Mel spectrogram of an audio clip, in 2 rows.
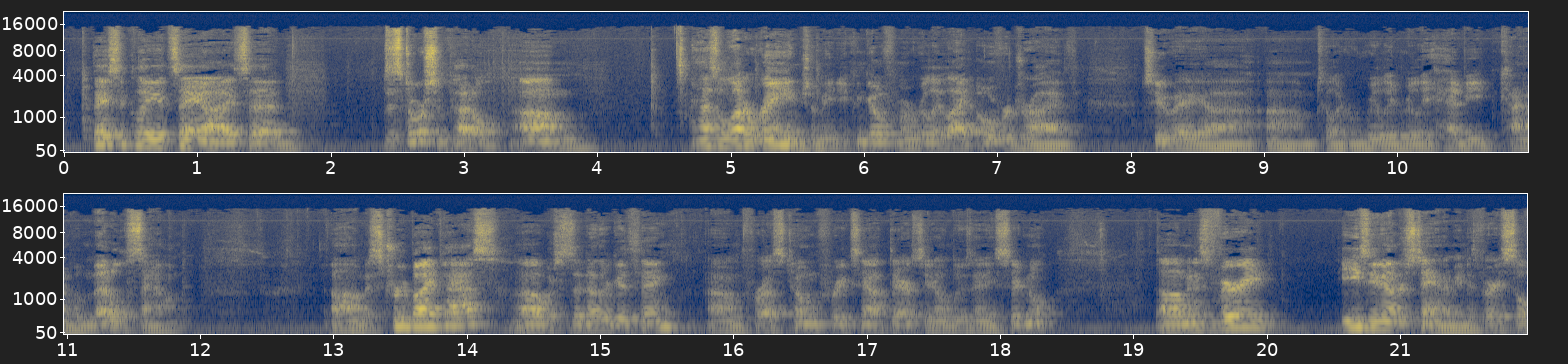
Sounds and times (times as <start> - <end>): Speech: 0.2 - 12.0, 13.0 - 18.5, 19.2 - 21.9.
